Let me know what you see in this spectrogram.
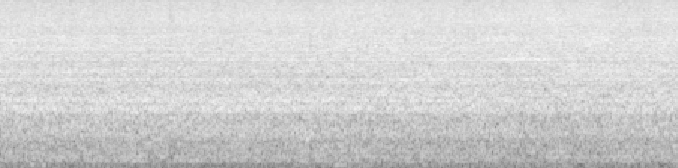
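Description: Loud, steady hiss of a steam-hauled train heard from a carriage window, with no distinct chuffs, whistle or clanks standing out.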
